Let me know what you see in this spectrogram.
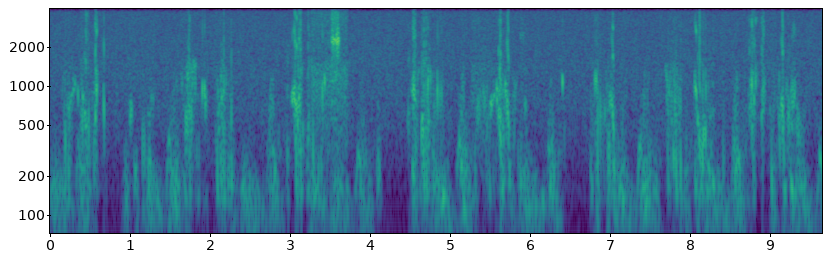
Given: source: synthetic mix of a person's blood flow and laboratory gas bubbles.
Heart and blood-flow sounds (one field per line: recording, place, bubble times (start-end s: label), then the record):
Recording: Doppler ultrasound of blood flow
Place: precordium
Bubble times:
0.14-0.71 s: bubbles
0.97-1.31 s: bubbles
1.62-2.01 s: bubbles
2.04-2.32 s: bubbles
2.95-3.72 s: bubbles
4.08-4.17 s: bubbles
4.46-5.04 s: bubbles
5.26-5.99 s: bubbles
6.38-6.45 s: bubbles
6.74-7.23 s: bubbles
7.68-7.97 s: bubbles
8.03-8.33 s: bubbles
8.39-8.45 s: bubbles
8.72-9.47 s: bubbles
From the record:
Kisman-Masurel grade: 343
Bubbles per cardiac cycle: rolling drumbeat, 9 or more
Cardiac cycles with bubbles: 100%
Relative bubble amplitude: loud (0.450 to 0.775)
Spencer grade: 3 (all of the cardiac periods contain showers or single bubble signals, but not dominating or overriding the cardiac motion signals)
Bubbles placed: only in the low amplitude regions of the cardiac cycle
